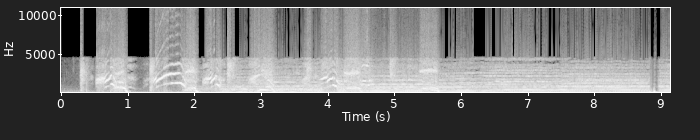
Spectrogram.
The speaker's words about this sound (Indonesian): Lihat. Cambuk rotan ini akan membuat punggungmu gosong.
